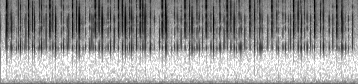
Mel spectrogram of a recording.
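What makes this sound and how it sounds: Long acrylic nails rapidly tap and scratch the orange screw lid and body of a small red plastic paint jar. The result is a quiet, steady stream of sharp, dry, bright clicks that stop dead with no ring, over a constant low hum.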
